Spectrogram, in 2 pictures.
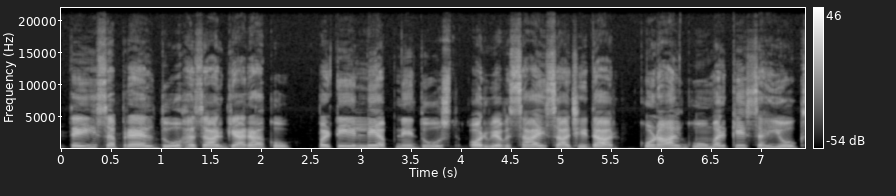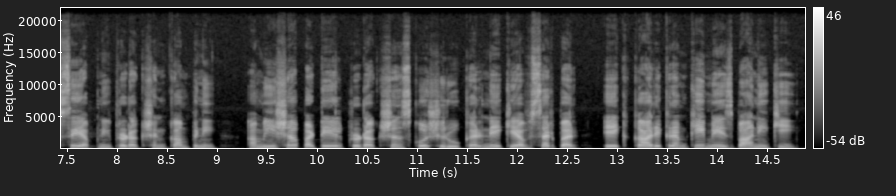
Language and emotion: Hindi, neutral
